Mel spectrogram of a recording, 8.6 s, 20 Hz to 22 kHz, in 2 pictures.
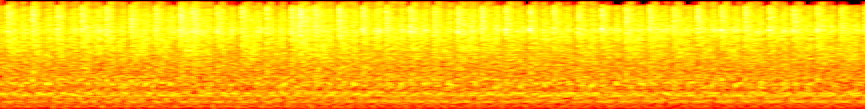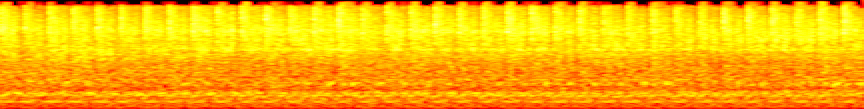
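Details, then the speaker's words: Caterpillar Diesel 70's small petrol pony (starting) motor after restoration: fast, choppy popping of about 170 a minute with uneven spacing; firing intermittently, with timing suspected to be a tick behind. "To the untrained ear, it sounds like success. But to two cold iron cardiac surgeons, something's off. The rhythm isn't right. The timing's just a tick behind."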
